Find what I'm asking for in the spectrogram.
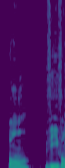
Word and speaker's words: bon vivant: Bon vivant.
